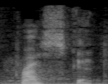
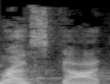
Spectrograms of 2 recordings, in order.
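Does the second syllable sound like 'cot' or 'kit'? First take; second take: kit; cot. First: The second syllable sounds like 'kit'. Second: The second syllable sounds like 'cot'. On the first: The speaker calls it right. "It's Prescott" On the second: The speaker calls it wrong. "Don't say Prescott"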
